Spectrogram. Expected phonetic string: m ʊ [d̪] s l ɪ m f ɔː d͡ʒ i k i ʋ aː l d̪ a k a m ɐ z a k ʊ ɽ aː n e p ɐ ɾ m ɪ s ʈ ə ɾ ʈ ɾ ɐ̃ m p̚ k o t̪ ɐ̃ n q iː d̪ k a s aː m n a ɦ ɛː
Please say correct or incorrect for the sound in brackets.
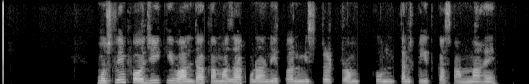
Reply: incorrect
